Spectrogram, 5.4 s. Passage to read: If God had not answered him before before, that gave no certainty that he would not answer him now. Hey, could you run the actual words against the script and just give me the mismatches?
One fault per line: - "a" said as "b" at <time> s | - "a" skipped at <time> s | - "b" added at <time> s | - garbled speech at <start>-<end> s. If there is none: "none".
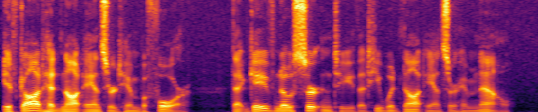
- "before" skipped at 1.9 s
